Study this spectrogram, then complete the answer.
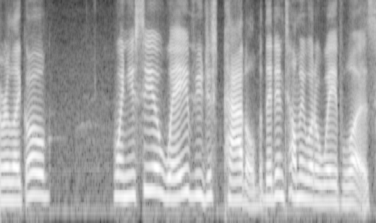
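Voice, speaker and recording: A woman with an American accent speaks fairly quickly in a bright, sharp tone with ordinary pitch variation. The recording is very clean, with a silent background. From Texas and Michigan. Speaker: professional surfer. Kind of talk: casual chat. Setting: studio.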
